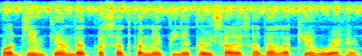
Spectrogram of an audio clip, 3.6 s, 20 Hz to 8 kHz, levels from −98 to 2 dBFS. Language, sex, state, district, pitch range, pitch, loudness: Hindi, male, Uttar Pradesh, Budaun, 110-120 Hz, 115 Hz, -16 LUFS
